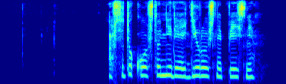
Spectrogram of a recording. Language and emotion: Russian, angry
